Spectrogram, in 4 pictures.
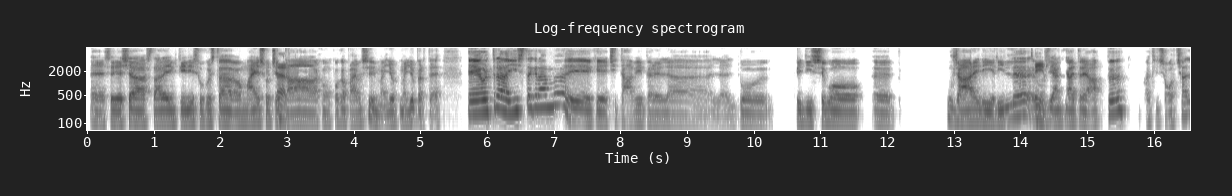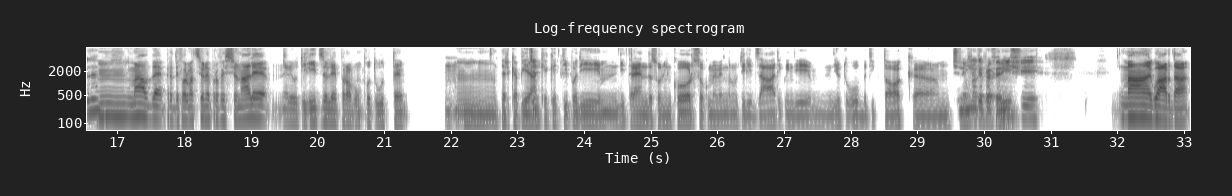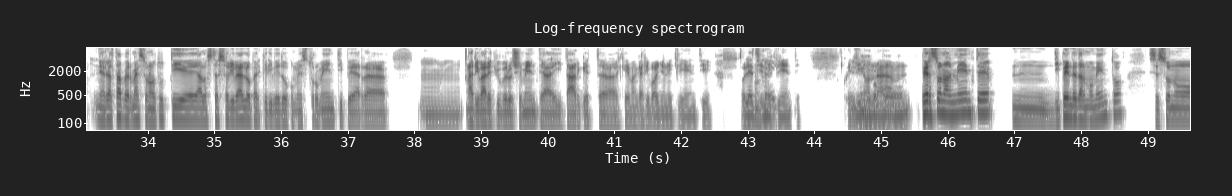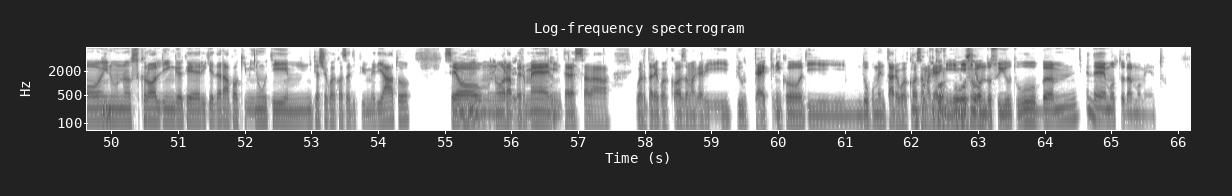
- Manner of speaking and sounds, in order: in English: "reel"; in English: "trend"; other background noise; in English: "target"; "proprio" said as "propo"; in English: "scrolling"; unintelligible speech
- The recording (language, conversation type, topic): Italian, podcast, Che ne pensi dei social network al giorno d’oggi?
